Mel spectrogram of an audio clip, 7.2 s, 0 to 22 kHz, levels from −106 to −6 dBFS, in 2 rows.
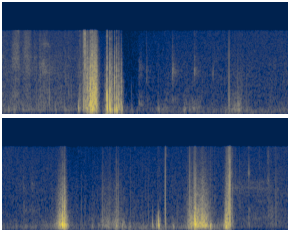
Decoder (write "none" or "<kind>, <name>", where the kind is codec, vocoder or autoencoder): none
